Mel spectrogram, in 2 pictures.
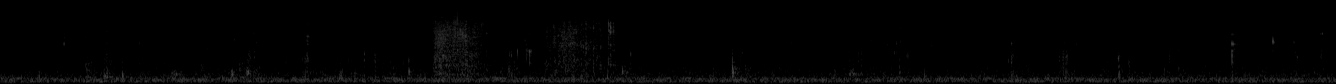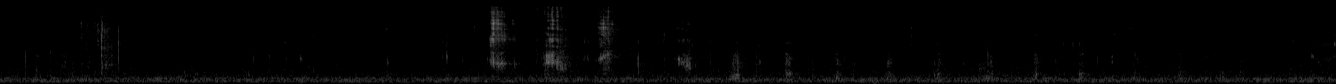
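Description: Faint chewing of a burrito and tortilla chips, with a few short crunches and, later on, a quick run of crisp crunches as chips are bitten. A steady low hum runs underneath.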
